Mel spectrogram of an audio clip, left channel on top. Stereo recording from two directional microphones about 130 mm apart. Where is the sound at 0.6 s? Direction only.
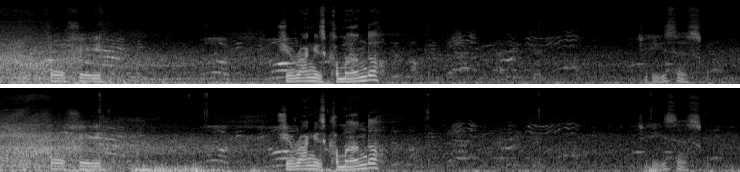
25° left (ahead or behind).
